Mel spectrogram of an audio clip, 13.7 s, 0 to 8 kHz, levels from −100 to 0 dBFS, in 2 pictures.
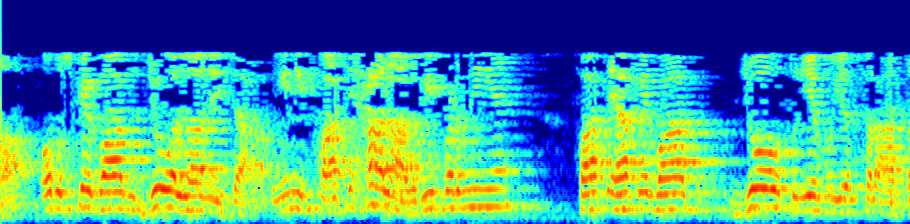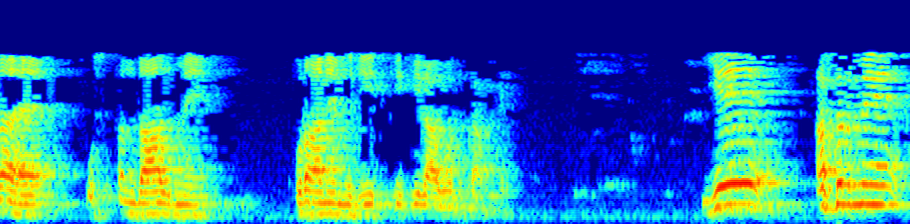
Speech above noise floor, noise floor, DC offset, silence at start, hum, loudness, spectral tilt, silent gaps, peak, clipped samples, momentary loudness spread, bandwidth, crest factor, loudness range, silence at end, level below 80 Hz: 43 dB; -63 dBFS; under 0.1%; 0 s; none; -20 LUFS; -10.5 dB/octave; none; -4 dBFS; under 0.1%; 15 LU; 4 kHz; 16 dB; 9 LU; 0 s; -62 dBFS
